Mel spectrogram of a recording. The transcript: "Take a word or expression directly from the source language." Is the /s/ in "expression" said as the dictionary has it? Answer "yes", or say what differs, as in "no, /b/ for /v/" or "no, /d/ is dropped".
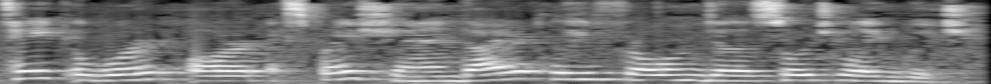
yes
